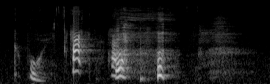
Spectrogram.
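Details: Alaskan Malamute puppy indoors, trying to jump up and bite, gives a short falling whine then a few rough barking growls, with a man's voice praising and scolding it before and after.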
